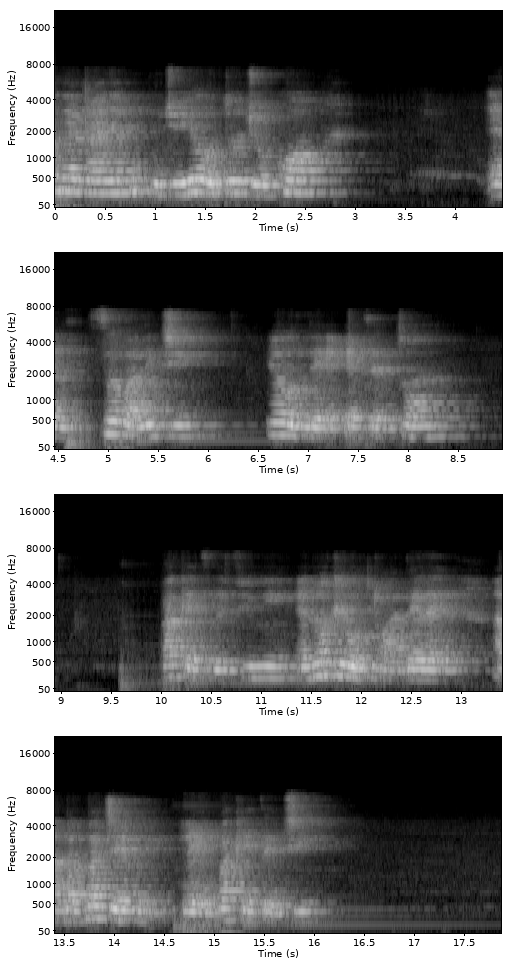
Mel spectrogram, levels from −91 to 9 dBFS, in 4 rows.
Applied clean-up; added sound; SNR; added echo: neural separator model SepFormer DNS4.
